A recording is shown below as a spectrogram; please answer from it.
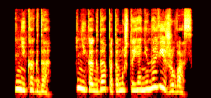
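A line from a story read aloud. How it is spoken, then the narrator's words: Near shout. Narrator (Russian): Почти крикнула я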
